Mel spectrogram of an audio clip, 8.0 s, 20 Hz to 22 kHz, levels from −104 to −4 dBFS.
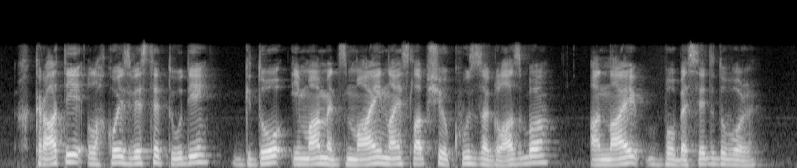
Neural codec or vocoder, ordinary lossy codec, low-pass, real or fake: none; Opus, 64 kbps; 7.2 kHz; real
